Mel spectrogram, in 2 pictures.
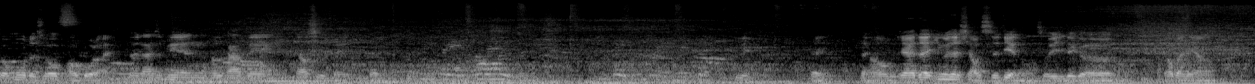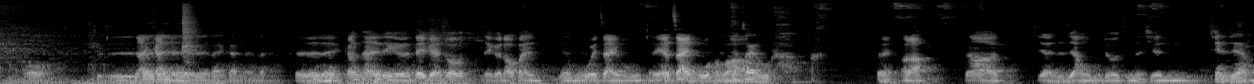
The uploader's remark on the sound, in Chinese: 錄音當天，我們在河內市中心還劍湖附近的一家小吃攤，錄到老闆娘來趕人為止，之後轉移陣地到另一家咖啡店，遇到了河內十多年來最大的一次暴雨，市區大淹水，在咖啡店雖然也有繼續錄音，可是收音效果極差，比之前的更爛，就不方便播出了。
